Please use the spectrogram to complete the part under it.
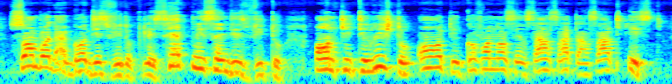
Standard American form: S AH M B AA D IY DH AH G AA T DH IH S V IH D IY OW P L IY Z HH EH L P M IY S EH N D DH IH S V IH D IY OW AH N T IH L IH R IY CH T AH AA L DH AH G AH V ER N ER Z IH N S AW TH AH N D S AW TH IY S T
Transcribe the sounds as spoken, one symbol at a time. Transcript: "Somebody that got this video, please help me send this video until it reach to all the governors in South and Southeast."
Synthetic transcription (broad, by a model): S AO M B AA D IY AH G AA T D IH S V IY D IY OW P L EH S HH EH L P M IY S EH N D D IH S V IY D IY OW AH N T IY L IH R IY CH T AH AA L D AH G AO V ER N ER S IH N S AW S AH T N S AW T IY S T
